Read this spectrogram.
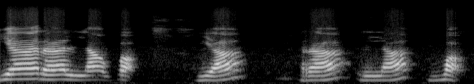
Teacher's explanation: जीभ जो है मुंह के किसी भी भाग को स्पर्श नहीं करती है, इसलिए इसे अंतस्थ व्यंजन कहते हैं। ये जो है कंठ, जीभ और तालु के योग से इसको बोलते हैं हम लोग, ठीक है, कंठ, जीभ और तालु के योग से इन चारों को बोलते हैं, ठीक है।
